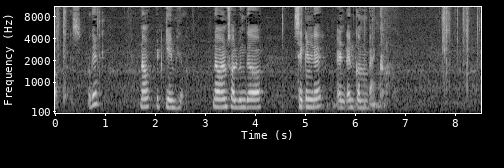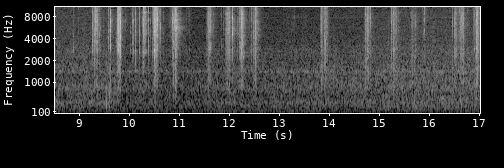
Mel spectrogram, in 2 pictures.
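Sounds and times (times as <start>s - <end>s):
puzzle cube plastic clicks: 7.7s - 8.6s, 9.2s - 12.6s, 14.7s - 17.0s.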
